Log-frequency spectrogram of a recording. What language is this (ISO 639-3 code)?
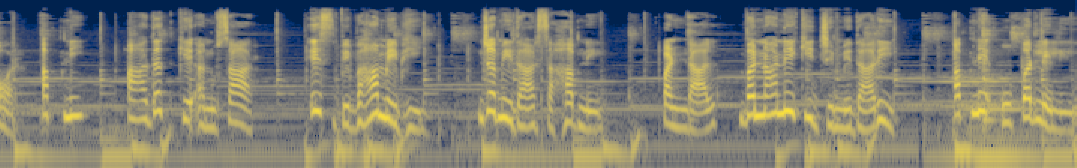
hin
